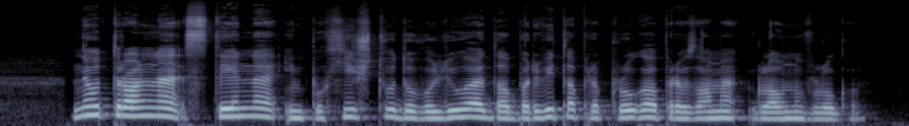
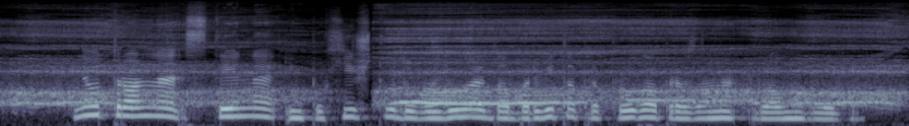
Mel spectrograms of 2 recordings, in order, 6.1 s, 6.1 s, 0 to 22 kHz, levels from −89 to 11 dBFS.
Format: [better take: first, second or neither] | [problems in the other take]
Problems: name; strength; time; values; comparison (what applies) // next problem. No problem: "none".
first | background sound (Breathing); 3 dB below the speech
